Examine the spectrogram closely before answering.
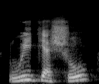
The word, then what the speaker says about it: Louis Cachot: Vous allez sur la page de Messenger, vous tapez Louis Cachot, comme ça se prononce, un cachot, et vous lui demandez.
